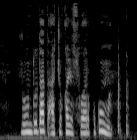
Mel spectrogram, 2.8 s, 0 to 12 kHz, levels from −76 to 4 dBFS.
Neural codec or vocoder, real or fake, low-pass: none; real; 10.8 kHz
